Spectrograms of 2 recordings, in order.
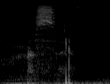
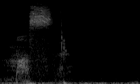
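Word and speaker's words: مصر: And in Egypt, like, they also say it differently a little bit. In Egypt, they say Masr, Masr, Masr, Masr. So Misr is the modern standard Arabic way of saying the country name, Misr. But in Egypt, in their dialect, it's Masr.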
